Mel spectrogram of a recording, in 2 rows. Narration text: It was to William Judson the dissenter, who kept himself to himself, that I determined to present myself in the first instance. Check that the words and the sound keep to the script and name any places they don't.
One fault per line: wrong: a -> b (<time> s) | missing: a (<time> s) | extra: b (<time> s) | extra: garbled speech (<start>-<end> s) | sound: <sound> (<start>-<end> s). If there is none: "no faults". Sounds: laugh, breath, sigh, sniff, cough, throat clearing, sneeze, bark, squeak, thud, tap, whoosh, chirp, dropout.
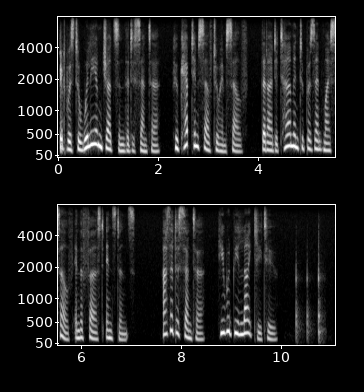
extra: As a dissenter he would be likely to (7.6 s)
sound: thud (10.3-10.9 s)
